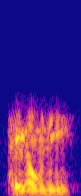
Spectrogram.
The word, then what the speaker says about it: Paone: uh-huh all right one it's actually pronounced pay oniy okay Oney okay instead of Callias on the top yes I'm Italian so okay yeah I would say though that that pay own is probably the most common mistakenly way to say my name but with - I'll pay oniy because in in Italy in Italian they don't have silent ease like we do and you know into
